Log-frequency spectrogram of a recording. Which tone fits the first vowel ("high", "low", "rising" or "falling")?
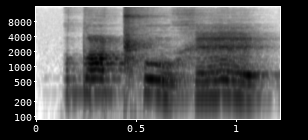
high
